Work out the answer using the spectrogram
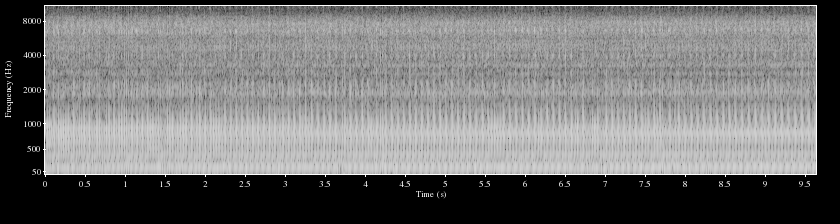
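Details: Echo SRM-225 string trimmer, two-stroke, barrel-style carburetor: at high rpm it breaks into an uneven, burbling four-stroke beat because the high-speed mixture is too rich. Turning in the high screw leans it out to a smooth two-stroke tone.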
